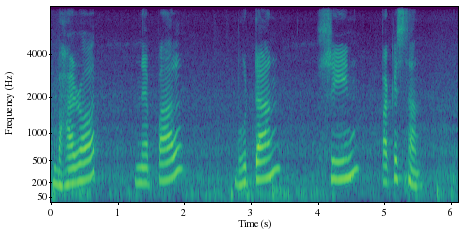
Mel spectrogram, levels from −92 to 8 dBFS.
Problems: background sounds at intervals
